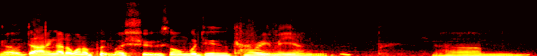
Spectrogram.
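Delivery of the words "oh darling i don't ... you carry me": much higher, sing-song spoiled darling voice; coquettish woman. Retold or imitated. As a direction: wheedle him like a pampered lady. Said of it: "she's like".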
